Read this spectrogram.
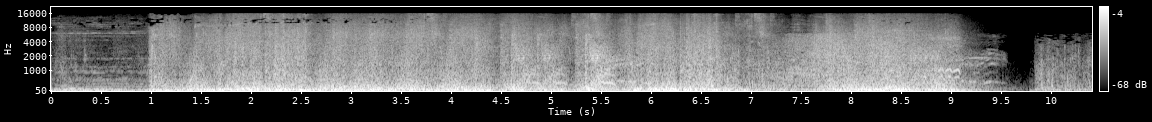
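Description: Game sword slashes and magic blasts crackle rapidly.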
